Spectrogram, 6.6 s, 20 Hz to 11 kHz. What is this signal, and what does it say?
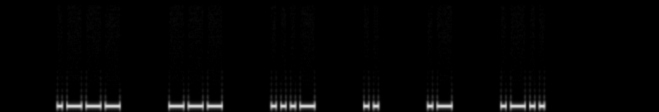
Morse code, heard as a keyed tone, about 25 wpm, spaced as for 13 wpm, 630 Hz. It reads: JOVIAL
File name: pangram-fs-13-cs-25-friars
